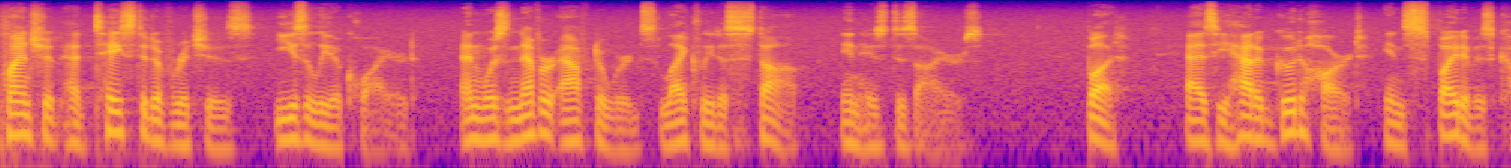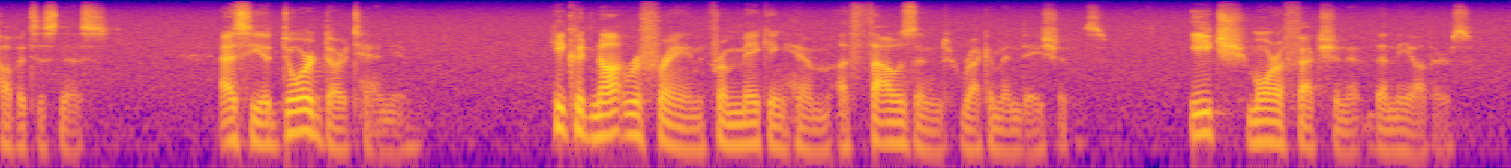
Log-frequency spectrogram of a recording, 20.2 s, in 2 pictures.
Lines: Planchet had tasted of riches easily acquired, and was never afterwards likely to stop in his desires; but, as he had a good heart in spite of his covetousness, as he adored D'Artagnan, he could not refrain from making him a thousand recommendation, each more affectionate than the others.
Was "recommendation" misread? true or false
true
